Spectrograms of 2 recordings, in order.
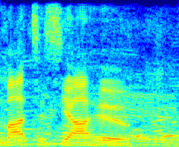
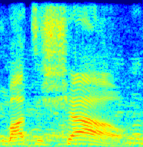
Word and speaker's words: Matisyahu: So in the States, we had a Jewish rapper named Matisyahu. And so I said Matisyahu, but it's Matisyahu. Matisyahu. Matisyahu. Matisyahu. Matisyahu. That's like the rapper.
